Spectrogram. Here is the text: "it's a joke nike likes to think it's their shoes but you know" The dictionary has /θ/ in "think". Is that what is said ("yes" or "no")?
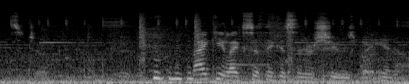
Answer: yes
